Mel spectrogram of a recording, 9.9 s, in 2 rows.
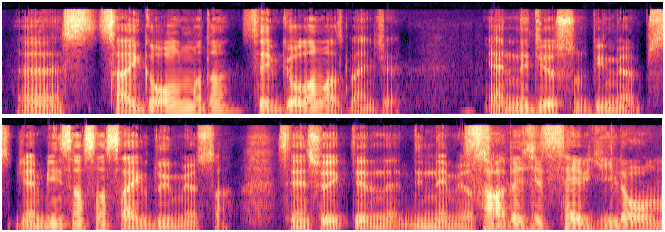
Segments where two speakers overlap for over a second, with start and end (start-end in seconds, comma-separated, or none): none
